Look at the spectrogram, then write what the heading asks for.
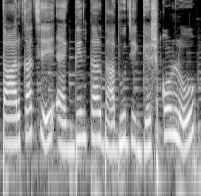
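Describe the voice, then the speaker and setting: A woman's voice: on the high side, slow pace, soft background music. A woman reading scripted narration for a children's fairy tale as its storyteller.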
